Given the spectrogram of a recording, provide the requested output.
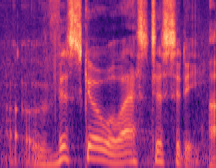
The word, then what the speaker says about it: viscoelasticity: Viscovascular elasticity? What is that thing called? – Viscoelasticity. – I wasn't even close.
